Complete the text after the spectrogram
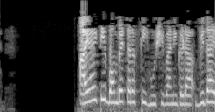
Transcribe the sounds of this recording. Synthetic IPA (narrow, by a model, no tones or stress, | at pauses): ajajʈiːbɔ̃mbet̪əɾəft̪ʰiːɦũɕiʋaniɡəɽaʋid̪a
